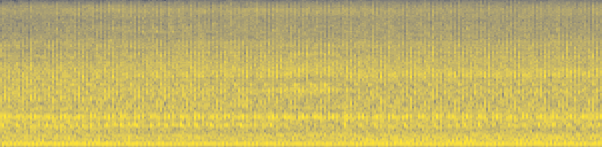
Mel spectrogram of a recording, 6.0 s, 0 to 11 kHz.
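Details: Renault 1.5 dCi diesel at steady idle around 1 min 45 s into leak-off test, injector no. 4 refreshed with new Delphi valve and nozzle: smooth, even clatter, no misfire or knock; no. 4 best.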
